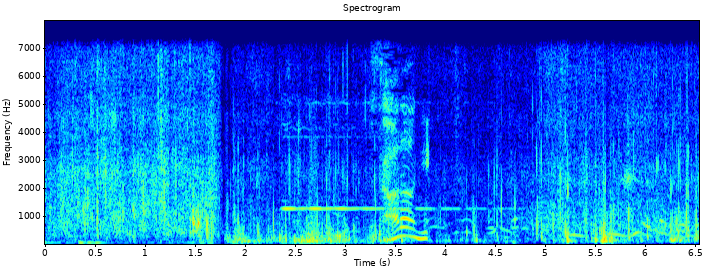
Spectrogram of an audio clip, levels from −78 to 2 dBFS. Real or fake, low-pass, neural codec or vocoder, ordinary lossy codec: real; 7.2 kHz; none; none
